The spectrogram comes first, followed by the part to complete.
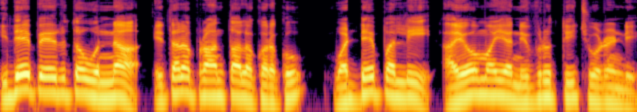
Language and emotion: Telugu, neutral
